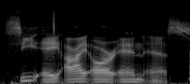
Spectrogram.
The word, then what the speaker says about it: cairns: you say that word c-a-i-r-n-s i call them cairns cairns it sounds like there's you're saying karen well that's so that's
